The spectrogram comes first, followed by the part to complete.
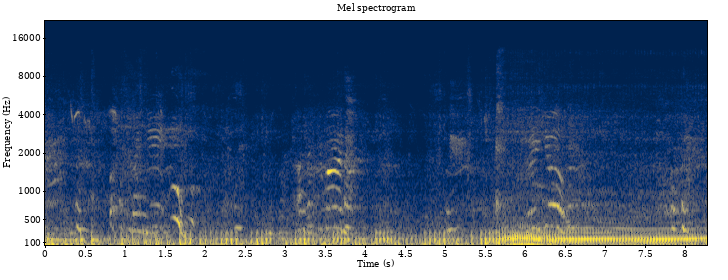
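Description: Indistinct voices calling out in short bursts over a steady low engine hum that grows louder in the last couple of seconds.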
